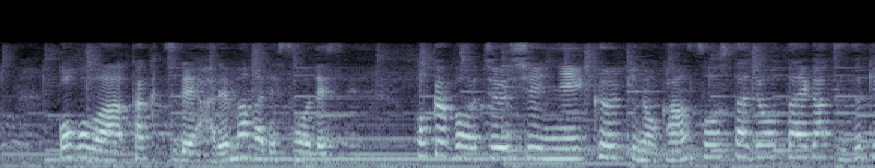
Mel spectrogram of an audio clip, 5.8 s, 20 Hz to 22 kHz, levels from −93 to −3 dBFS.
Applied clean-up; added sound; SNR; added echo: none; Wind instrument, woodwind instrument; 12 dB; reverberation time 2.2 s.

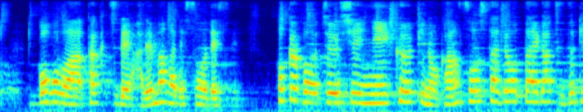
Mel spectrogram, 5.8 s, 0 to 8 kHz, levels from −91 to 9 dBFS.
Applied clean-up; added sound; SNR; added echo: neural separator model SepFormer DNS4.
